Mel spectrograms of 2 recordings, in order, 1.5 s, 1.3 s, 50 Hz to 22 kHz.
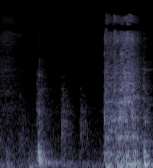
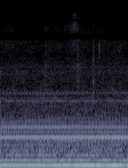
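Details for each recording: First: Consew Servo Motor 1000 on a sewing machine, sewing four layers of fabric fast: a few light taps, then a quiet, steady whir with fast, even stitching and no knocking; normal servo motor sewing. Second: Consew 110–115 V clutch motor on a sewing machine: steady low hum holds continuously with the pedal released, the motor spinning constantly at idle as this motor type does.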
